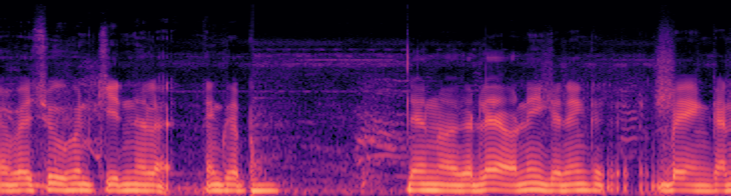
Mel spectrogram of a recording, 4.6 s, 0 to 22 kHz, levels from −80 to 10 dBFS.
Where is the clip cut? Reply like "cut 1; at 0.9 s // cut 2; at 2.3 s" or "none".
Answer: cut 1; at 1.6 s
